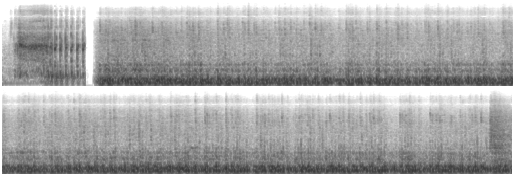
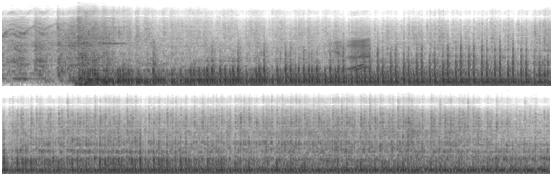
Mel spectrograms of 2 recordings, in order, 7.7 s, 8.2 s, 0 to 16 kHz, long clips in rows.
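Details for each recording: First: L98 LS-swapped Toyota Land Cruiser 80 Series after fitting another muffler: engine catches and settles to steady deep lumpy-cam rumble, slightly quieter, no crackle or popping; the gross crackle is gone, header flanges still to be checked for leaks — normal exhaust note. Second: LS-swapped (L98) 80 Series Land Cruiser V8 cranks and settles into a loud lumpy idle with faint crackle and popping; exhaust developed crackle after packing bedded in, extra rear muffler to be fitted.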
